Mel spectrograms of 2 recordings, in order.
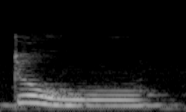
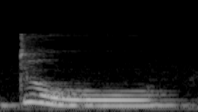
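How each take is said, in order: First: It is said in a British accent. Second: The same.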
